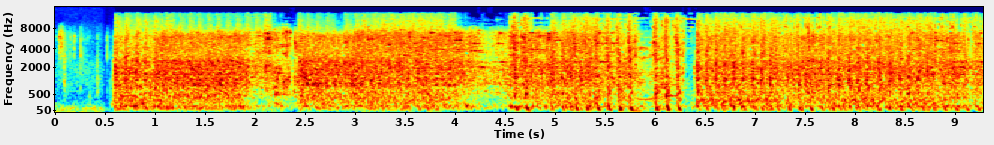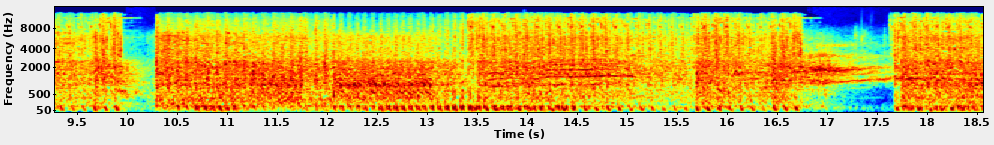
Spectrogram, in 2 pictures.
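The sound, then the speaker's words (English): Automatic gunfire from a shootout scene in The Godfather: a long, loud, relentless hail of rapid shots that runs almost unbroken, with only a few brief pauses before the final burst cuts off. “See if you can count the bullets, by the way. And guess the movie.”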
